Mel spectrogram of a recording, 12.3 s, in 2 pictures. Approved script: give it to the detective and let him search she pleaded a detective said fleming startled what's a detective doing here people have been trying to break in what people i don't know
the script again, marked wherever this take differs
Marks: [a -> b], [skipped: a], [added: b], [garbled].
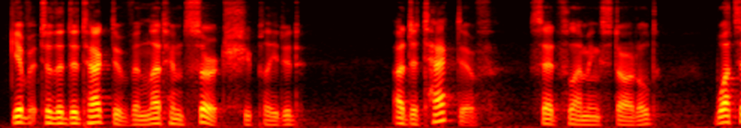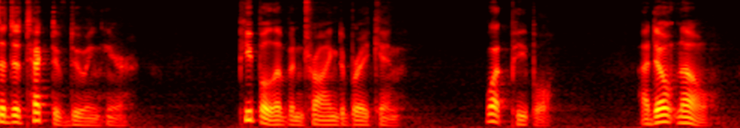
give it to the detective and let him search she pleaded a detective said fleming startled what's a detective doing here people have been trying to break in what people i don't know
